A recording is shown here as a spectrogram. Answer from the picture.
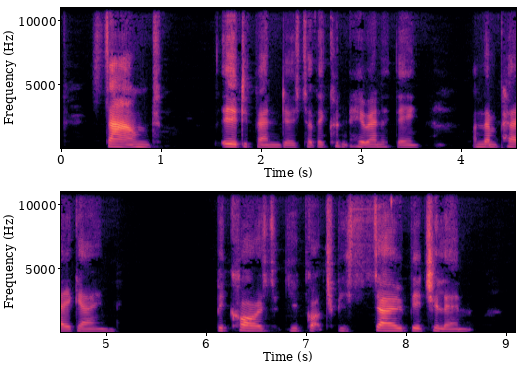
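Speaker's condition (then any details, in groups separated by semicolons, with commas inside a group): Deafness; sign-supported English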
